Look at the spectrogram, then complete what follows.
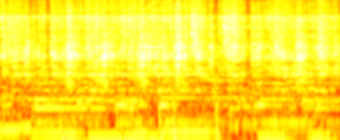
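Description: Wire whisk beating ragi flour into water in a clay pot, a quick uneven run of wet scraping and light clicks.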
